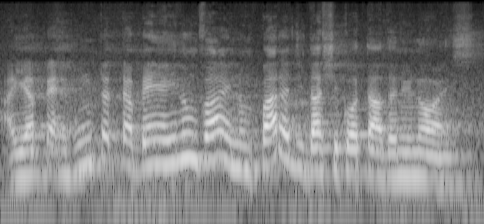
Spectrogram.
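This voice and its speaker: A pastor in his thirties, preaching earnestly and emphatically, dropping to soft tender tones at times. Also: high-pitched, expressive, brisk, a little hiss or hum. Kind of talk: sermon.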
